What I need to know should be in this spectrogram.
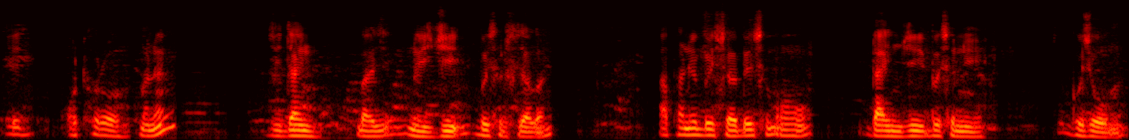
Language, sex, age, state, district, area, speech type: Bodo, male, 60+, Assam, Udalguri, urban, spontaneous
